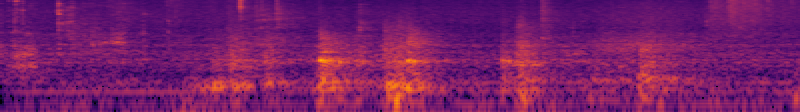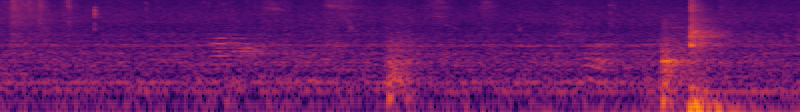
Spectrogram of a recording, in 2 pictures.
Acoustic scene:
restaurant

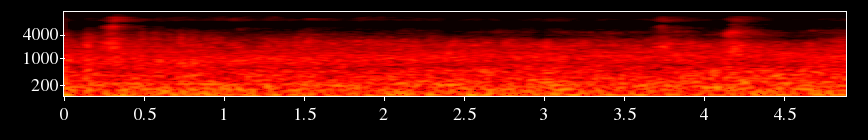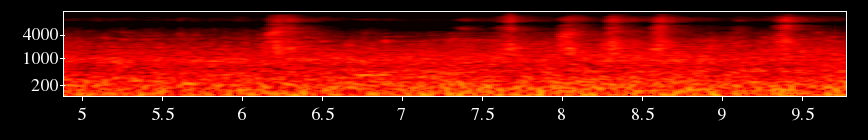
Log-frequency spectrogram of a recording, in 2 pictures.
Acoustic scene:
park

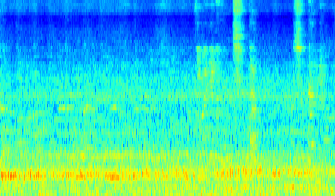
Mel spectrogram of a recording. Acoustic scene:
subway train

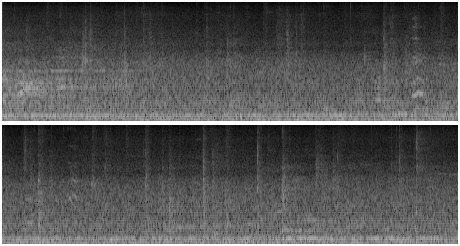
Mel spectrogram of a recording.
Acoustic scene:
subway station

